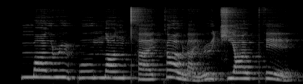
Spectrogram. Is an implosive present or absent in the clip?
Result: absent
